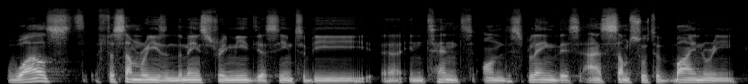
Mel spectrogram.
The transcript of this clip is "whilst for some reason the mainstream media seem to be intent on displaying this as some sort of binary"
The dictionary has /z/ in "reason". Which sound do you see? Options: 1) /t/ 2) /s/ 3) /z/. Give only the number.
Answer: 3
